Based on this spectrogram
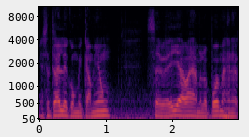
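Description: A man talking at a very fast clip, dry sound with no echo, light noise in the background. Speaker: truck driver vlogger. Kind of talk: casual vlog chat. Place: car. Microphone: phone near.

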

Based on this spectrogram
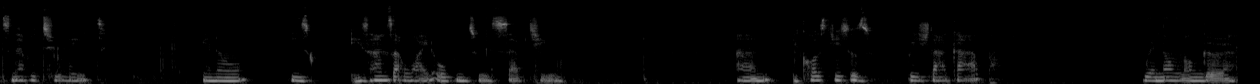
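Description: A soft-spoken woman whispers at a very slow pace with vocal fry, leaving long, frequent pauses. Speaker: ASMR creator. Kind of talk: whispered personal testimony about faith. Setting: close-mic, ASMR style. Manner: whispered, soft, slow. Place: home room.

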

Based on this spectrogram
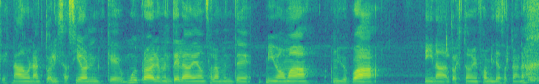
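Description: A woman with an Argentine accent talks at a fairly quick pace. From Argentina. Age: 20s. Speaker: YouTuber. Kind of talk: vlog monologue. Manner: casual, with laughs. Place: kitchen. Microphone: phone near.

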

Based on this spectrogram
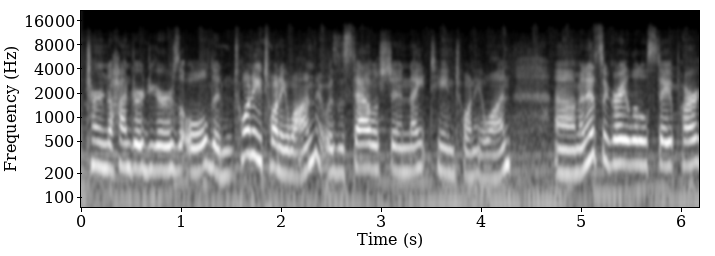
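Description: Speaking at a very fast pace with ordinary pitch variation, a woman is recorded dry with no echo while faint music plays in the background. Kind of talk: interview answer. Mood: upbeat, promotional. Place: street. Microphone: lapel.

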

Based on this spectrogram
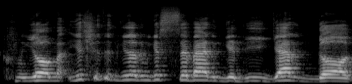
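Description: A man talks at a fairly slow pace. Behind him the background is quiet. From Iran, Karaj; Iran. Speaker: poet and book reviewer; poet, book reviewer. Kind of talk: book review livestream. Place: home room. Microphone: phone near.

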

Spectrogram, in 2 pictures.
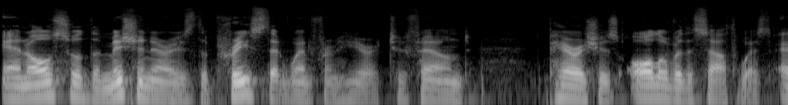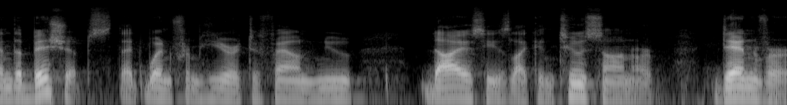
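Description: A man with a fairly low pitch shows ordinary pitch variation and big swings in loudness. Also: moderate pace. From Santa Fe, New Mexico, USA. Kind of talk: interview answer. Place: studio. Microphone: lapel.

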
